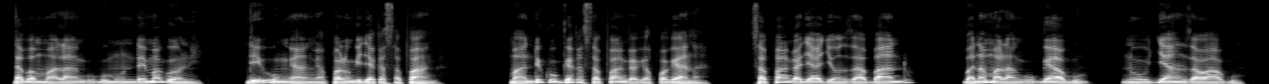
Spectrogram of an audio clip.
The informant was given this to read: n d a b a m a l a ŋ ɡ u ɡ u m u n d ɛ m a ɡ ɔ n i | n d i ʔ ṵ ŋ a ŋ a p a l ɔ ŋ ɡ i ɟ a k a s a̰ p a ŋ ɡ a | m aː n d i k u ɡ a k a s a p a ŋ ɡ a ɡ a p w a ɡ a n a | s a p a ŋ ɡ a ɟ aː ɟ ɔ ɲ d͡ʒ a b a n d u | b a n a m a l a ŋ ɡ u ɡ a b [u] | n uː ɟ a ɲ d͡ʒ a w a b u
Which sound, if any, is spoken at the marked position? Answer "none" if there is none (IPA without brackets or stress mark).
u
